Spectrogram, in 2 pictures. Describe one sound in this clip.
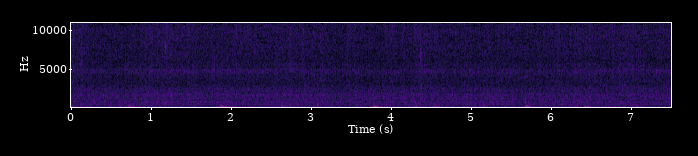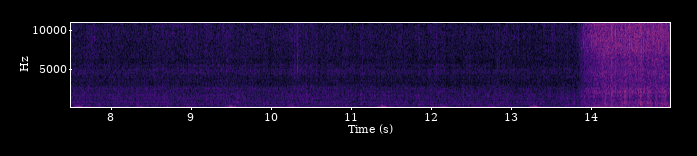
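A windscreen wiper thumps across the glass at a steady pace.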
